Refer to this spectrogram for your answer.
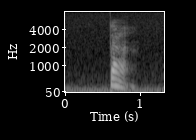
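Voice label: "dan", fourth tone, Chinese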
